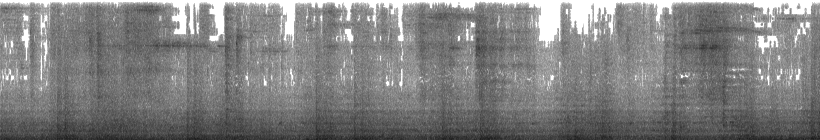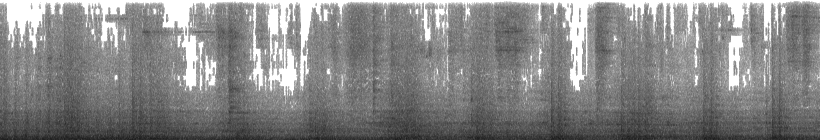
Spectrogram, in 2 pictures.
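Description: Freight cars, autoracks and then container well cars, rolling past at close range: a loud steady rumble of steel wheels on rail, with repeated clicks every second or two as wheel sets cross rail joints.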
